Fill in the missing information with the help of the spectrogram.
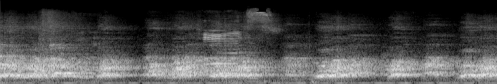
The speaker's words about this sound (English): We paused for a slight moment. The dogs were barking. We had to quiet them down.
